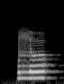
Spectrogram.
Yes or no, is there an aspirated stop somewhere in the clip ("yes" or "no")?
no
